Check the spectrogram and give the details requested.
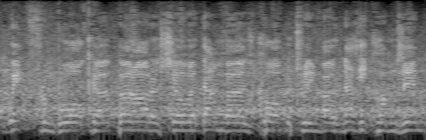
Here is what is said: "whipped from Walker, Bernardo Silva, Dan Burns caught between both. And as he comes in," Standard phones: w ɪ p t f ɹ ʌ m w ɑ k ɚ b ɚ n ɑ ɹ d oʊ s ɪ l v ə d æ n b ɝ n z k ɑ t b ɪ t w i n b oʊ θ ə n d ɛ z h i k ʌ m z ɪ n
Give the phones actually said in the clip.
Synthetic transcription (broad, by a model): w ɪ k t f ɹ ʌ m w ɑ k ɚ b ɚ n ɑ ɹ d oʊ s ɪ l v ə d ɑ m b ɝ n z k ɑ t b ɪ t w i n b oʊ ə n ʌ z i k ʌ m z ɪ n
